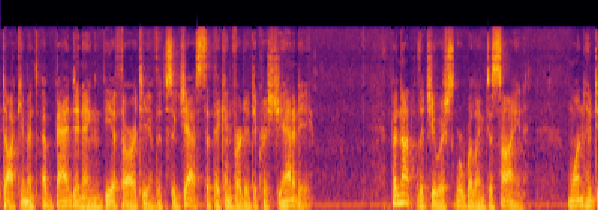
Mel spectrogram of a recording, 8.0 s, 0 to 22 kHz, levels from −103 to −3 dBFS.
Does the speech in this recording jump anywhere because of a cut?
yes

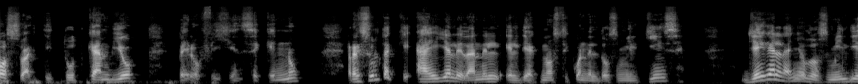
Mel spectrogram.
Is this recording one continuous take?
yes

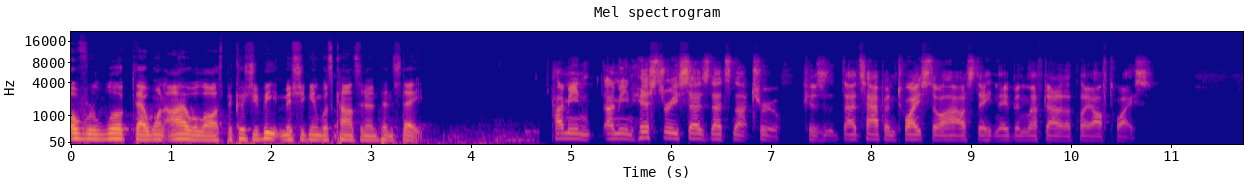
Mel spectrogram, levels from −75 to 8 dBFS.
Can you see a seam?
no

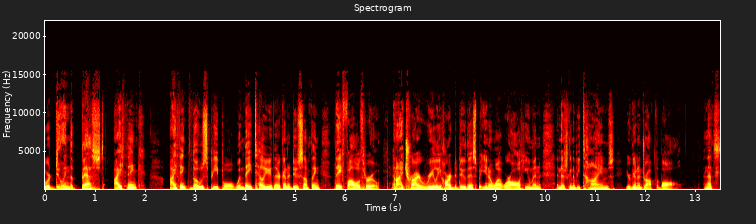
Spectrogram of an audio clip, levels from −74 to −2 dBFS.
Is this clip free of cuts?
yes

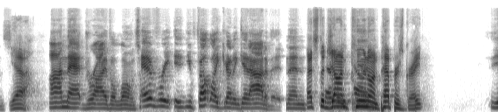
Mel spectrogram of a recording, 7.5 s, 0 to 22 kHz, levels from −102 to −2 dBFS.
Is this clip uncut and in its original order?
no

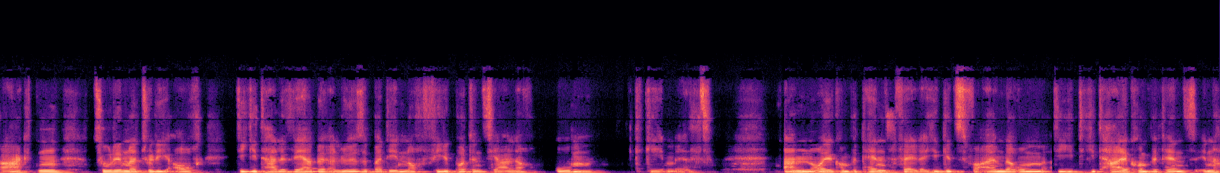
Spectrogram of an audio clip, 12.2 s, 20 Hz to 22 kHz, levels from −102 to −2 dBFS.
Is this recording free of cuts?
no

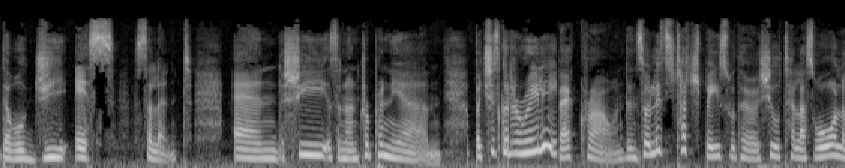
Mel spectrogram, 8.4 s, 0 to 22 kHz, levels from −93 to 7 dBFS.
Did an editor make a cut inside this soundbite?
yes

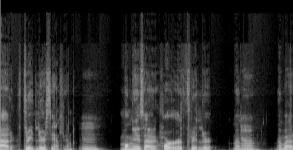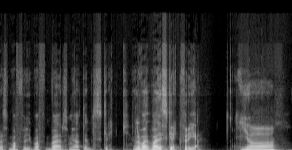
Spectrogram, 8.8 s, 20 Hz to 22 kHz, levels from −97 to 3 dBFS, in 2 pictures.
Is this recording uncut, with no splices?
yes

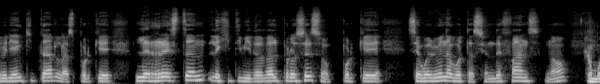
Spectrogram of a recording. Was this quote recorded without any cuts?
yes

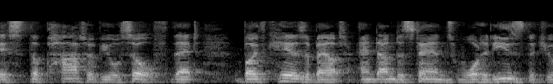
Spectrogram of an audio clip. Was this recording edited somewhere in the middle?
no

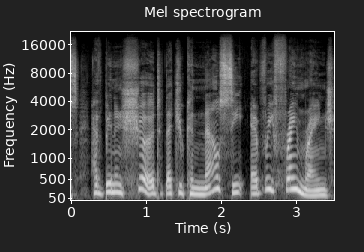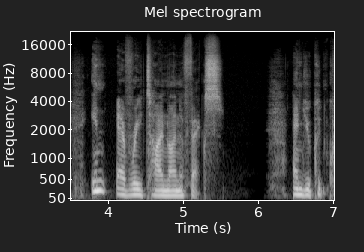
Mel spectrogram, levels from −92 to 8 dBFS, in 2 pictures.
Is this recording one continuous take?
yes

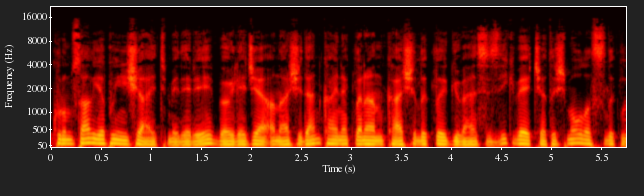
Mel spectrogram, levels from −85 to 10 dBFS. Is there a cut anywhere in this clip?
no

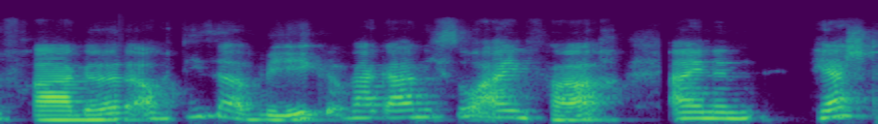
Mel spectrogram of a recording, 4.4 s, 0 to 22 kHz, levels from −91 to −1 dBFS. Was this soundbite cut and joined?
yes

